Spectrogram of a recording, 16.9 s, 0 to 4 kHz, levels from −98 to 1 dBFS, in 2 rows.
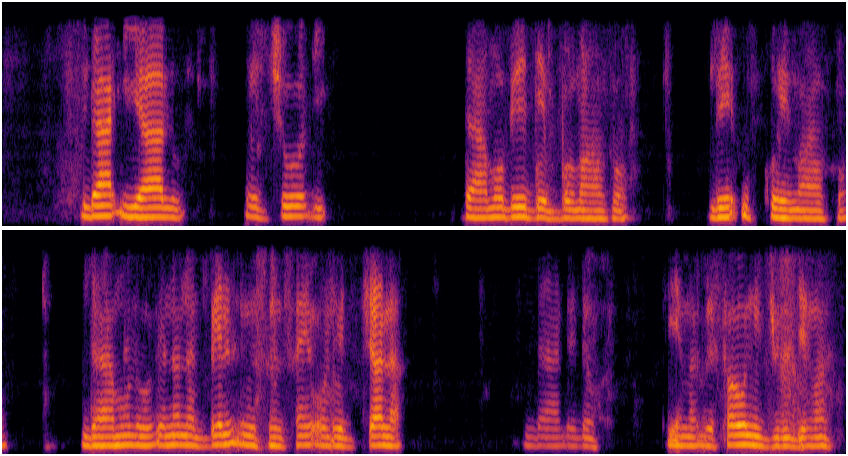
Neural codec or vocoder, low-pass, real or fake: codec, 24 kHz, 3 kbps, HILCodec; 3.6 kHz; fake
